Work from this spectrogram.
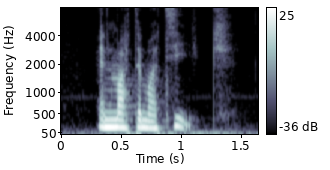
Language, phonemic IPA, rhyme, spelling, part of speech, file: Swedish, /matɛmaˈtiːk/, -iːk, matematik, noun, Sv-matematik.ogg
- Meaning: mathematics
